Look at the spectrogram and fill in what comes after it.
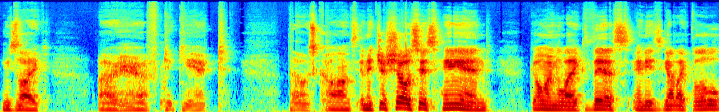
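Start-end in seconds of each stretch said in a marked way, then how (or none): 1.0-3.6 slow, drawn-out, goofy cartoon villain voice. Describing the villain in a game: imitating Dr. Claw-style villain. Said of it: "the claw from, um, Inspector Gadget".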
